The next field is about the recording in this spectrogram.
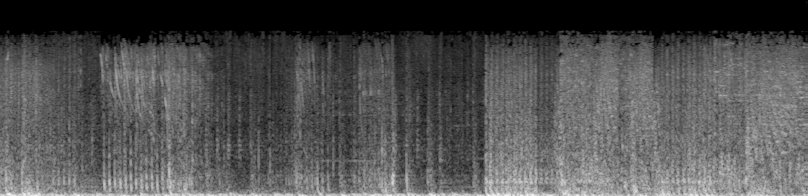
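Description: Loud, sustained gunfire: a dense fusillade of rapid shots and booming bursts that runs continuously without clear gaps.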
